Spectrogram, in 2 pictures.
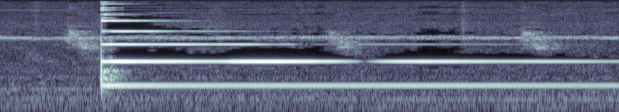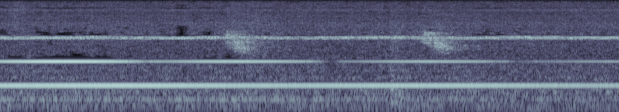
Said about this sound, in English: Now ring the sound of the bell again. Rest your awareness on the decay of the bell. Allow the decay of the bell to guide your awareness into silence.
